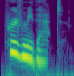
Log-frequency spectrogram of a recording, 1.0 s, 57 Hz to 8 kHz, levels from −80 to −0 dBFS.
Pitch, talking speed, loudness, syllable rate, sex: 195 Hz, 180 wpm, -15 LUFS, 5.2 syllables/s, female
